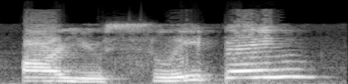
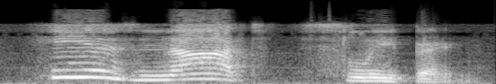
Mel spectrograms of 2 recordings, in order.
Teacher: notice how my voice goes up at the end of a question like this · notice how my voice comes down at the end of a sentence that is not a question like this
